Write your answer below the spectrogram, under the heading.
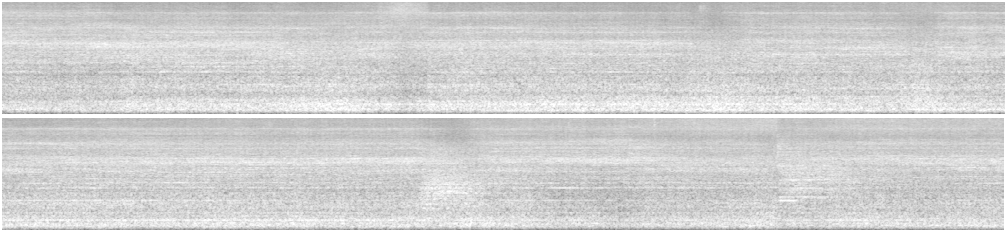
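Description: Stainless-steel strawberry washing machine running: a steady rush of water churned by its bubble generator and sprayed from rows of nozzles, with the machine's even drone underneath.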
